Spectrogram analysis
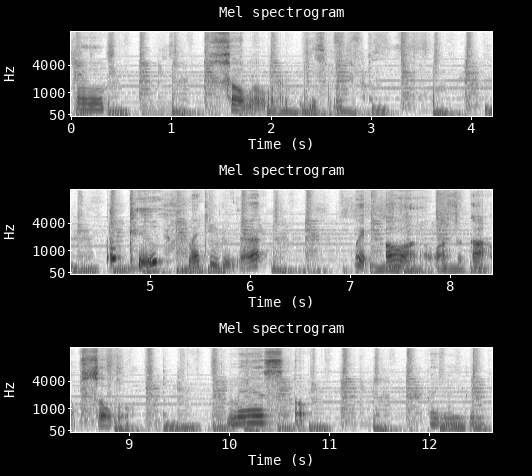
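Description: A woman giving chatty, excitable commentary while playing a video game and talking back to it. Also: mid-range voice, takes it slowly, creaky, pauses often. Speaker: gameplay video creator. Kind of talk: casual gameplay commentary. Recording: loud game music behind the voice. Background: game music.

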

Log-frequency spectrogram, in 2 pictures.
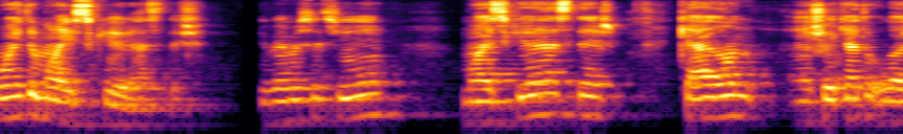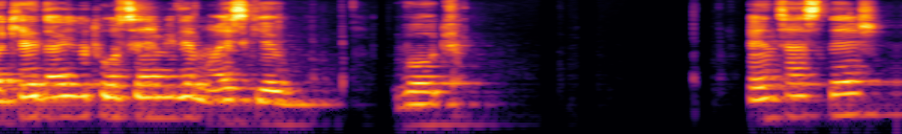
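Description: A man's voice: fairly high pitch, steady tone, long pauses, muffled recording. Man teaching databases in an echoey room. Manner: conversational, rhetorical self-questions, frequent fillers. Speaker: programming instructor. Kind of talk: screen-recorded tutorial explanation.

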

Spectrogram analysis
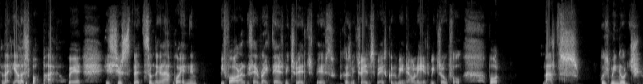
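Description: A man's voice: low-pitched, normal speed, vocal fry, pushed and bright, no room sound, poor audio. A man with a Teesside accent talks casually through a practice trade on screen. He sounds a bit unsure and often stops to restart a sentence. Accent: Teesside English. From North East England. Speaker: hobby forex trader.

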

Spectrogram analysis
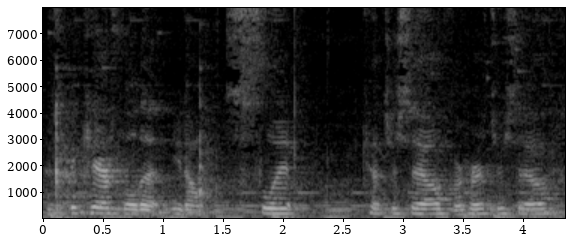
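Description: A woman in her thirties casually showing a small repair at home while she works, pausing as she goes. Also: mid-range voice, reverberant, over music, poor audio. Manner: relaxed, talks while working with her hands, trailing pauses. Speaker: DIY vlogger. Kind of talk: casual how-to demonstration. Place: home kitchen, indoors. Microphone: camera mic across a counter.

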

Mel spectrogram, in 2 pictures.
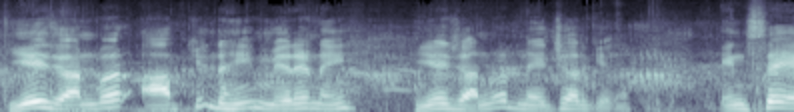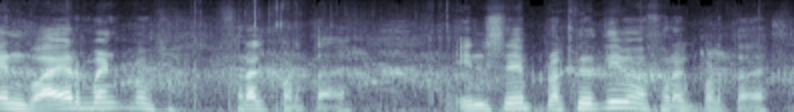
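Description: A middle-aged man hosting a travel show outdoors, earnest and sometimes hushed, speaking on a lapel mic with bird calls and outdoor noise behind him. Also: fairly high pitch, animated, normal speed. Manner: earnest, hushed at times, moralizing. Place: outdoors at a desert bird site. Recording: outdoor noise, birds calling.

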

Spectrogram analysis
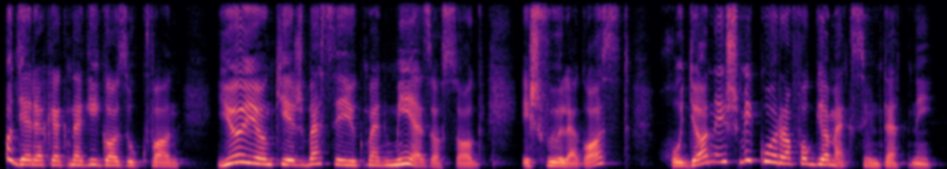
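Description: A woman voicing a brisk, indignant animal father in a storybook, scolding quickly. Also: mid-range voice, very animated, voice pushed up, lightly acted. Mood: stern.

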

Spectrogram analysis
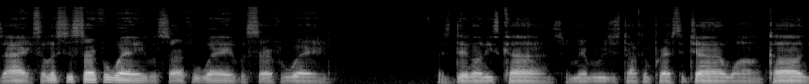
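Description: A man with a low, warm voice casually hosts an unscripted online show, commenting as he browses on screen. He rambles, repeats phrases and leans on slangy filler.

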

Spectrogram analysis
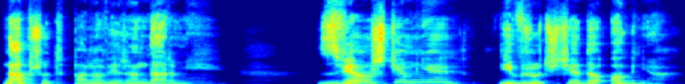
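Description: A man voicing a little wooden puppet boy with a high, tearful, imploring voice. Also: very animated, a little slow, a bit bright, full character voice. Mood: heroic.

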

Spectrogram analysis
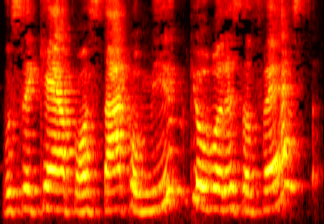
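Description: A woman with a Brazilian accent voicing a cheeky, carefree little male frog in a children's story, in a soft, playful tone. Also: high-pitched, sing-song, moderate pace, distant mic, full character voice. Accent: Brazilian Portuguese. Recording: echoey room.

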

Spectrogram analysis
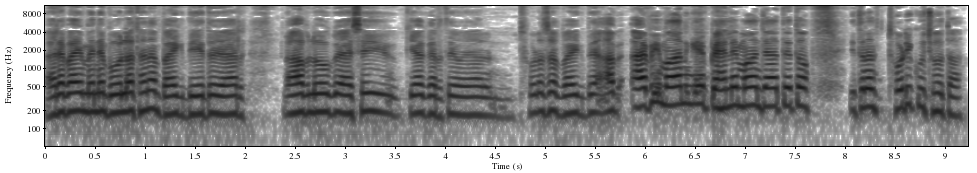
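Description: A man's voice: high voice, flat delivery, moderate pace, dark tone, no room sound, muffled recording. A young man vlogging outdoors by the road, pushy and teasing as he pulls a prank on bikers. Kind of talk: casual prank vlog banter.

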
